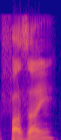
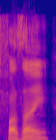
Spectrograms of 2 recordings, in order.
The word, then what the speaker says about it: fazem: Be careful because we stress this, the second to last syllable, okay? Almost all students will say fazem. It's not fazem, it's fazem.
